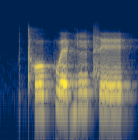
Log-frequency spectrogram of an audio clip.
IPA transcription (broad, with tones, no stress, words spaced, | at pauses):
tʰo˨kʷɛ˦˨ ɡĩ˦t͡seː˦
